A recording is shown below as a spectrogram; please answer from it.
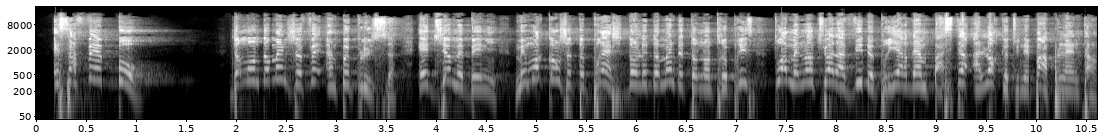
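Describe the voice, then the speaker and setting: A man speaks in a raised, projected voice at an extremely high pitch. His pace is moderate and his intonation lively. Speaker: pastor. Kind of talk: sermon. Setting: church. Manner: carefully articulated; repetitive emphatic.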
